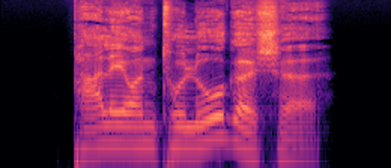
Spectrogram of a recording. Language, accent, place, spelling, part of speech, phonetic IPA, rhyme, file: German, Germany, Berlin, paläontologische, adjective, [palɛɔntoˈloːɡɪʃə], -oːɡɪʃə, De-paläontologische.ogg
- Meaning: inflection of paläontologisch: 1. strong/mixed nominative/accusative feminine singular 2. strong nominative/accusative plural 3. weak nominative all-gender singular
